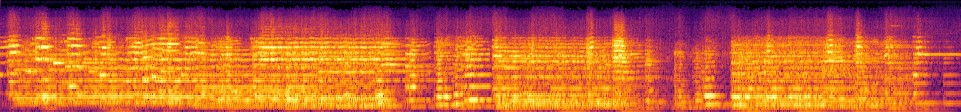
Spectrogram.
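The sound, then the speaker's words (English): Bells ring out loudly and continuously, their overlapping tones layering into a rich musical peal with several fresh strikes along the way and no voices. “Ding dong ding, the bells do ring.”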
